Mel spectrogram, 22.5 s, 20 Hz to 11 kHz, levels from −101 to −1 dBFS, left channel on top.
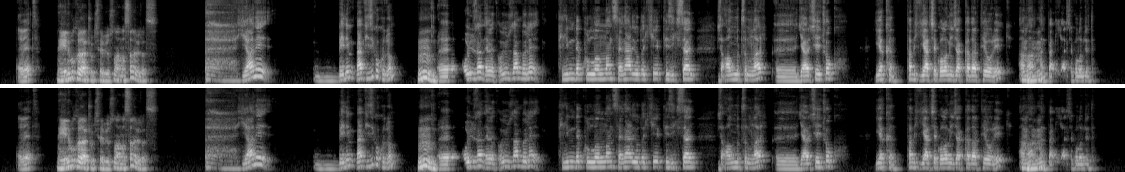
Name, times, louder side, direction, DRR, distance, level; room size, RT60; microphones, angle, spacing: voice 1, 1.1-3.1 8.4-8.7 20.4-20.9, equal, 15° left, 0.7 m, -30 dB
voice 2, 4.1-5.4 6.3-7.9 8.8-10.8 11.2-13.9 14.4-16.7 17.5-20.1 20.4-21.9, left 4 dB, 45° left, 0.4 m, -31 dB
3.0 x 2.3 x 3.3 m
head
